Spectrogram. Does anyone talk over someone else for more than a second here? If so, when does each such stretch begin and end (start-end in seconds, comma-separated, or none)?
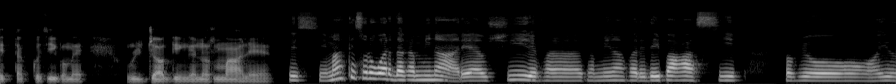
none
